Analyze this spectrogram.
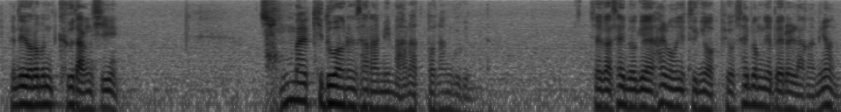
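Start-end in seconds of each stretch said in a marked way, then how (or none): none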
